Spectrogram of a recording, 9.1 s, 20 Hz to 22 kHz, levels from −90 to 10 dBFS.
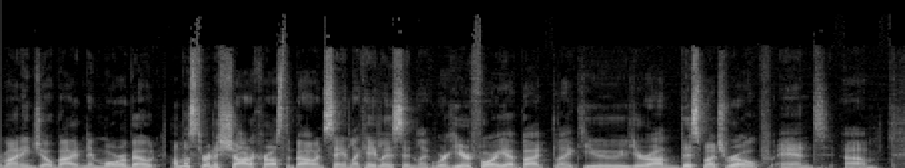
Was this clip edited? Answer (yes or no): yes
